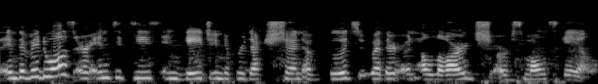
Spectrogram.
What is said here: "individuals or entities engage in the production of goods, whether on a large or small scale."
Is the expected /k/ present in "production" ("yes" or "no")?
yes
